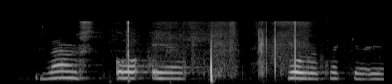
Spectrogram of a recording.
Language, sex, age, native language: Icelandic, male, 10, Icelandic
